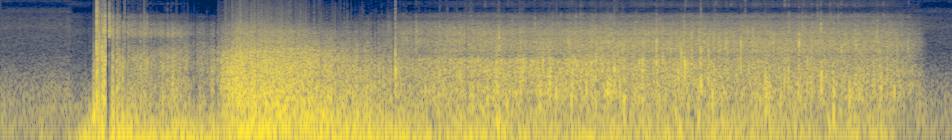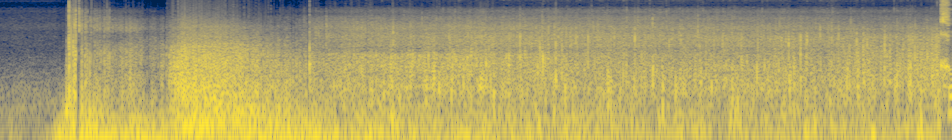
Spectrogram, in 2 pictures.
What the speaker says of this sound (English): There's going to be an explosion now.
